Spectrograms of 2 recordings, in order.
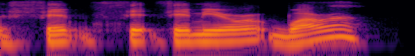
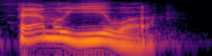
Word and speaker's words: Famuyiwa: Okay, so the rumor is that Rick, how do you pronounce that? Femiwara? – No, I don't think that's close. – I'm horrible. So, what is it? – Famuyiwa, I think. – Okay, that's closer than I was getting.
